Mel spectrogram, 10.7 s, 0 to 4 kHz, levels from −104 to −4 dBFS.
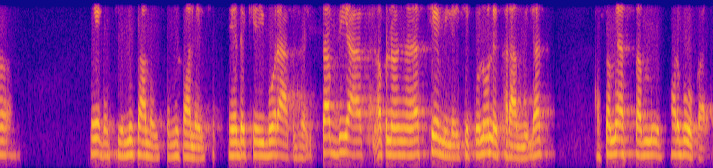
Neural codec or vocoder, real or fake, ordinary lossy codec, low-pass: none; real; none; 3.6 kHz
